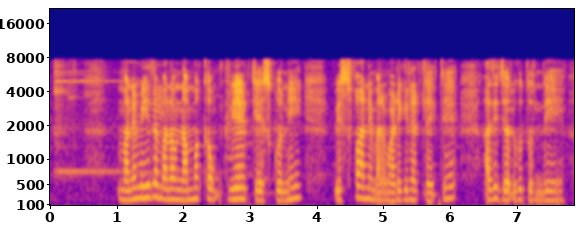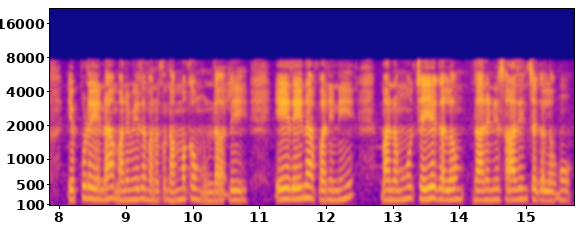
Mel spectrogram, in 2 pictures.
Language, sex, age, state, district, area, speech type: Telugu, female, 45-60, Andhra Pradesh, Chittoor, rural, spontaneous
